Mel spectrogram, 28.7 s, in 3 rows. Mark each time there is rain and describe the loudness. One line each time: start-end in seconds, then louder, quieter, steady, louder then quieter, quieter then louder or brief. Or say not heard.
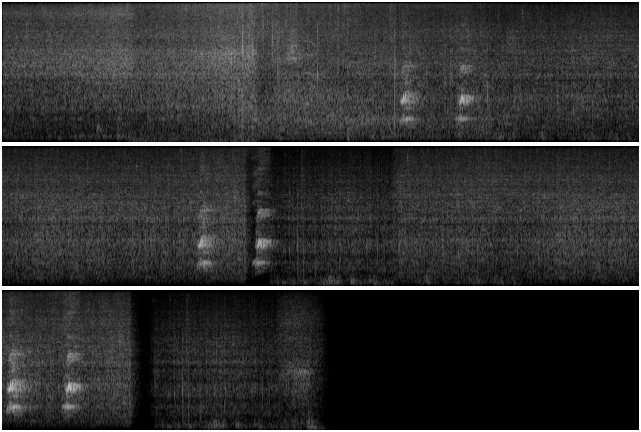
0.0-23.9 quieter.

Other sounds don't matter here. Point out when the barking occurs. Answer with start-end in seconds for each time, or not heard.
6.0-7.0, 12.4-13.6, 19.1-20.3.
